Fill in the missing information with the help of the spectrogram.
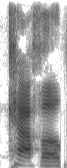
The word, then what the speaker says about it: Kapha: So Vata, Pitta, and Kapha, which just for the record is spelled like Kapha. – That's right. And if we were to get really specific with the Sanskrit pronunciation, it's Kapha.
